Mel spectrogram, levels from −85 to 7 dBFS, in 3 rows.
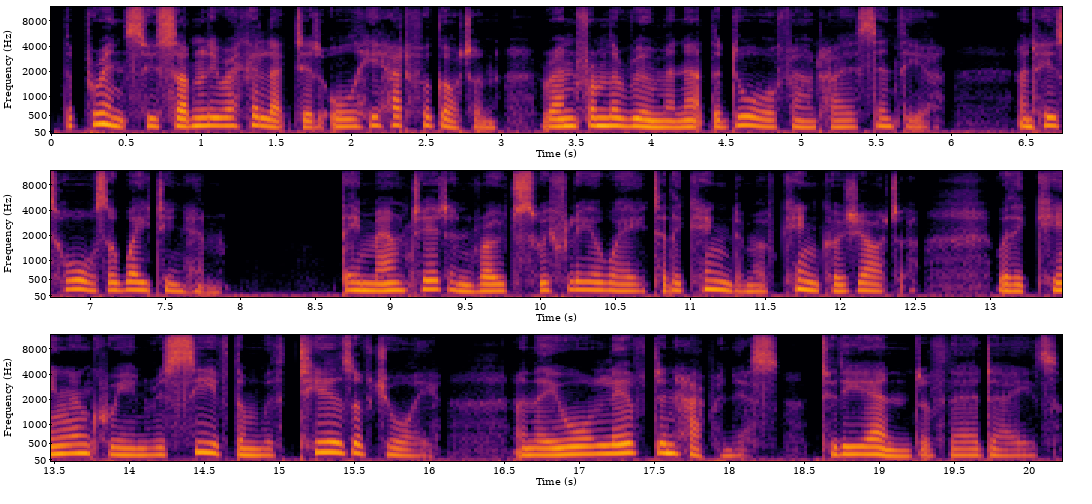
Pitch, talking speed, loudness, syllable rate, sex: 195 Hz, 175 wpm, -19 LUFS, 4.9 syllables/s, female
